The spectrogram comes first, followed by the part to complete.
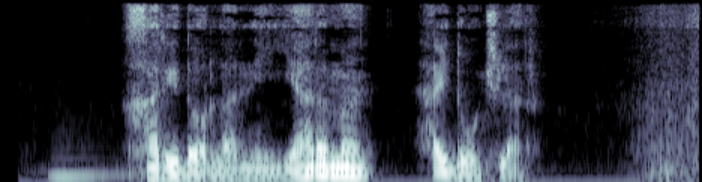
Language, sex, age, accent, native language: Uzbek, male, 35+, Toshkent shahri, Uzbek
